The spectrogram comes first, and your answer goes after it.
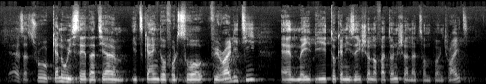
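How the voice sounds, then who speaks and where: A man with a French accent at medium pitch and a moderate pace, with ordinary pitch variation. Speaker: panel moderator. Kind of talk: panel discussion. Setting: conference stage with audience.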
